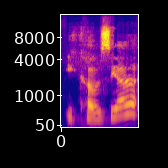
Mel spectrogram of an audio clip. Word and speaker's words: Ecosia: Well, I would like to say um during my research I did find uh a program called Eosia and I looked it up and that's how you pronounce it.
